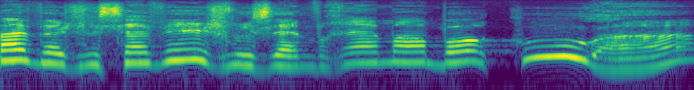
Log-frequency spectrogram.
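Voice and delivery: honeyed, syrupy, insincere fake-sweet tone. Speaker showing how a declaration of love can sound: syrupy, fake-sounding. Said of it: "c'est un peu mielleux, ça sonne feu".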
